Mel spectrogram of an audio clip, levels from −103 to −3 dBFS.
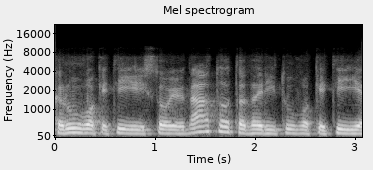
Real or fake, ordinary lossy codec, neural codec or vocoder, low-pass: real; Opus, 16 kbps; none; 7.2 kHz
